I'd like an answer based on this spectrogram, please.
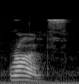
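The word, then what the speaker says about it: Reims: second france apparently bronze it's like r-a-a-n-s that's how they're ron's yeah oh how they what okay ron's because it's spelled r-e-i-m-s right yeah yeah right oh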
